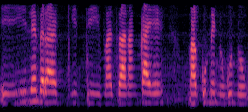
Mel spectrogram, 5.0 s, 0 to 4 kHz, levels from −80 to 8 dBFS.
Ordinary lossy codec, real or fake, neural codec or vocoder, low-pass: MP3, 24 kbps; fake; vocoder, 24 kHz, 100 mel bands, Vocos; 3.6 kHz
